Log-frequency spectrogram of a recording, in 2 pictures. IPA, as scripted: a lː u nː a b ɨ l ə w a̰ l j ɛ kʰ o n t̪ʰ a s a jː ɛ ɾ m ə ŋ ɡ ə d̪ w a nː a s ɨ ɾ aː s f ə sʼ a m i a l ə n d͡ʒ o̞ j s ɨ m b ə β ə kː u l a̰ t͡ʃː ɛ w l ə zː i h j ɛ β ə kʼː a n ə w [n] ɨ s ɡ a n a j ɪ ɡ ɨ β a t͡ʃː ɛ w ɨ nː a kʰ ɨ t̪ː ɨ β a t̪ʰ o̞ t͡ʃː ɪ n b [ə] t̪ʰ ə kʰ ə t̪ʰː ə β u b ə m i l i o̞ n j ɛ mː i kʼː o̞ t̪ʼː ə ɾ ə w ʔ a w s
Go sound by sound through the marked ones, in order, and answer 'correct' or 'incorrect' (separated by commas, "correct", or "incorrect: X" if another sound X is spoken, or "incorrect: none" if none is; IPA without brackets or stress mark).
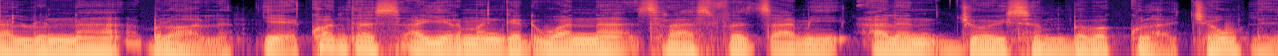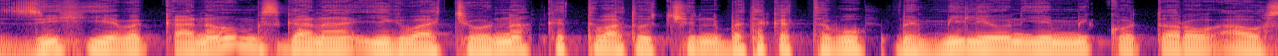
incorrect: m, correct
